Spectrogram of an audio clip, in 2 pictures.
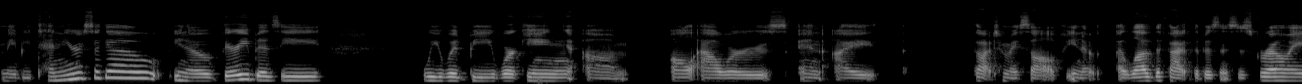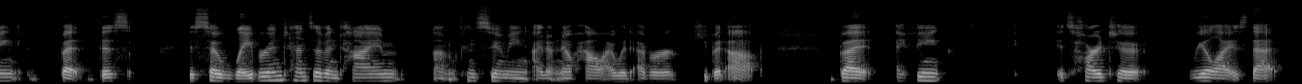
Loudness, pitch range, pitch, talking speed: -32 LUFS, 150-185 Hz, 165 Hz, 130 wpm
